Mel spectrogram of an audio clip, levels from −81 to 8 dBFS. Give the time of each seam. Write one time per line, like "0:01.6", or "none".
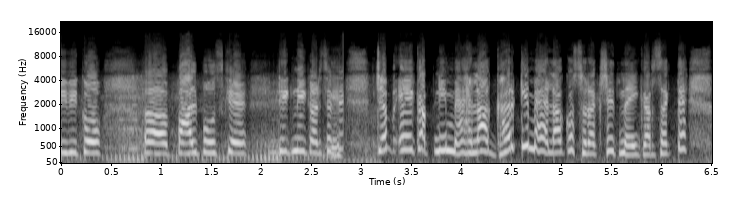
0:02.7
